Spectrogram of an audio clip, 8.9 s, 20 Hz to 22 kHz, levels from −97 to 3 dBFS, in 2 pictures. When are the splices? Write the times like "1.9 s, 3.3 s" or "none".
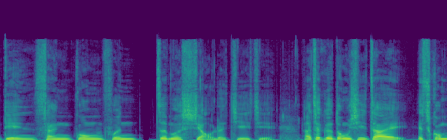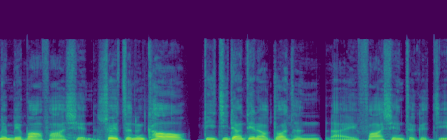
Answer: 4.1 s, 6.4 s, 7.7 s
